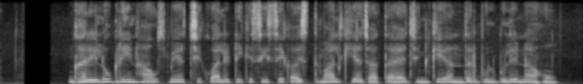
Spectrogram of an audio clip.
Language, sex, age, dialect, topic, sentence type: Hindi, female, 18-24, Hindustani Malvi Khadi Boli, agriculture, statement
